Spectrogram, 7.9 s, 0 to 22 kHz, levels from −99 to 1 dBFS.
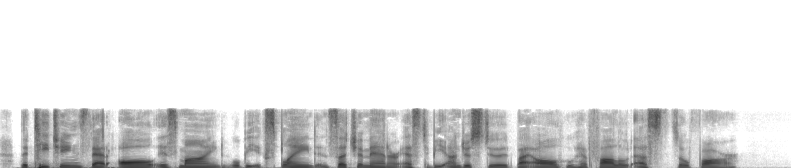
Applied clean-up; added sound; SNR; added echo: neural mask model DeepFilterNet 3.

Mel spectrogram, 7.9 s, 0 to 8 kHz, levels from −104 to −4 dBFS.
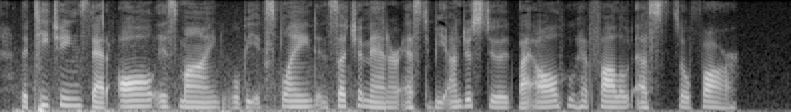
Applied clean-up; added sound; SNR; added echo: none; Bird vocalization, bird call, bird song; 13 dB; none.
